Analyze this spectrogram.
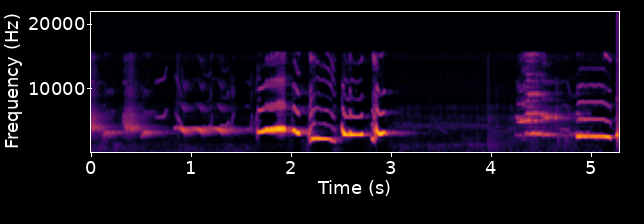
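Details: Oriental magpie-robin singing loudly with its beak wide open: loud whistled phrases with sharp downslurred notes near the middle and a later burst of high notes, between quieter warbling; a low background hum throughout.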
